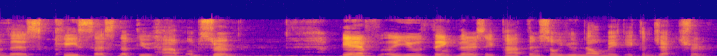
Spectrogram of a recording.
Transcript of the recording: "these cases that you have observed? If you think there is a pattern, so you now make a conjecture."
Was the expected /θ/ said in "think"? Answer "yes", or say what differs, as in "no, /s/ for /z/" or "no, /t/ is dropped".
yes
